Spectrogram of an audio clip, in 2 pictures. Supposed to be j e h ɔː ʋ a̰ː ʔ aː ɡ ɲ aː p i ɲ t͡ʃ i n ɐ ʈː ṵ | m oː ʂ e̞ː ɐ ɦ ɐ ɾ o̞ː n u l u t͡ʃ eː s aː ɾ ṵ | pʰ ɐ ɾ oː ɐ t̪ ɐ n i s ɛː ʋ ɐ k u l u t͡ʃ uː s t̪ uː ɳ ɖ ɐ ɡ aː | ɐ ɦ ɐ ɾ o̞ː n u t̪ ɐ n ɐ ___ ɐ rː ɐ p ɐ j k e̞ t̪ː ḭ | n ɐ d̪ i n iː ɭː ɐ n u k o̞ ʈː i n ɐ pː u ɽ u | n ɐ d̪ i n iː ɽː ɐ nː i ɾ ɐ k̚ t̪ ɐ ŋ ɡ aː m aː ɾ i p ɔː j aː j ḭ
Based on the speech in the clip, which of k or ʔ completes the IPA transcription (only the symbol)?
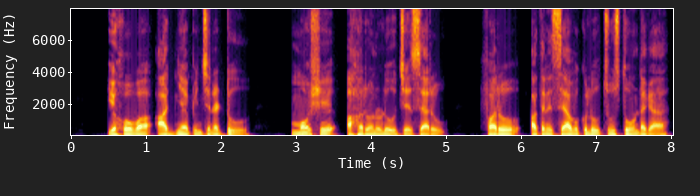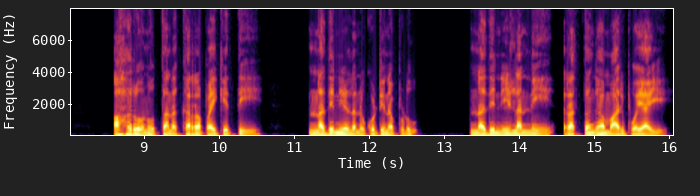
k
